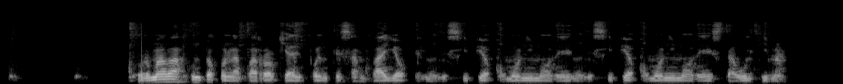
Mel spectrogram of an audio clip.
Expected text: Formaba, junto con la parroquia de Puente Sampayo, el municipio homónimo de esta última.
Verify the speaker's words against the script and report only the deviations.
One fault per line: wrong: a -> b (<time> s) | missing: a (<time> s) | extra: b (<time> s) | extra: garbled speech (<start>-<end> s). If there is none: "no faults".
extra: municipio homónimo de (5.8 s)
